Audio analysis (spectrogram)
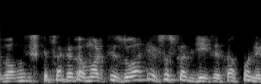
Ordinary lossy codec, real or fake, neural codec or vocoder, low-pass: AAC, 16 kbps; real; none; 7.2 kHz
